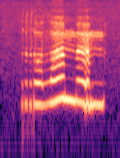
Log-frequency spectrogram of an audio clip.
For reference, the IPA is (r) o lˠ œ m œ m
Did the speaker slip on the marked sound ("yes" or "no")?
no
